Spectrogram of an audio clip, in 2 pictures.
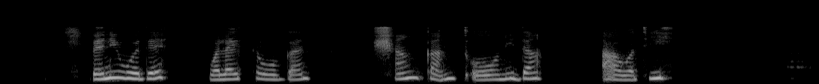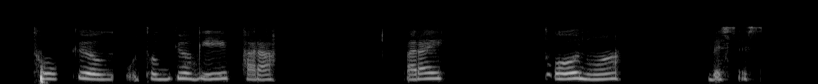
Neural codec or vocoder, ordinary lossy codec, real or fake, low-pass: vocoder, 44.1 kHz, 128 mel bands, Pupu-Vocoder; MP3, 24 kbps; fake; 7.2 kHz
